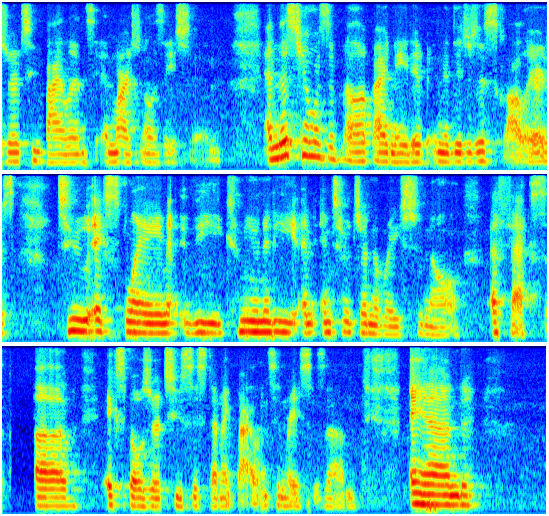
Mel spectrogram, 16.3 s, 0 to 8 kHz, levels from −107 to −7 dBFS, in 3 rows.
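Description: No technical faults heard.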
